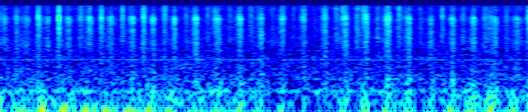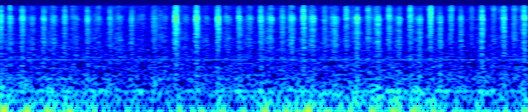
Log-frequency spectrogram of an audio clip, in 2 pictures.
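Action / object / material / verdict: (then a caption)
shake / rubber-filament Koosh ball / rubber / none. A hand-sized blue and green rubber-filament Koosh ball is held in one hand while the fingers quickly shake and rub its strands. The result is a dense, irregular stream of soft, bright crackling ticks over a low, rumbling bed, with a faint steady tone humming underneath throughout.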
